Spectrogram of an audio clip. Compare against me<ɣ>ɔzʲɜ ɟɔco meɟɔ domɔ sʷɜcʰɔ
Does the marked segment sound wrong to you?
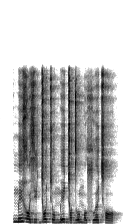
no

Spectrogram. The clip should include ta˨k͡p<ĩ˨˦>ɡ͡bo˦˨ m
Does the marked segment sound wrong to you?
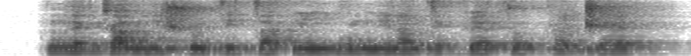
no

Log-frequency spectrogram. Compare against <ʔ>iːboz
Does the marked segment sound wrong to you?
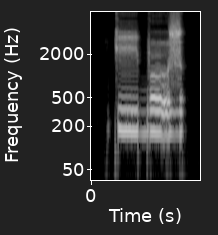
yes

